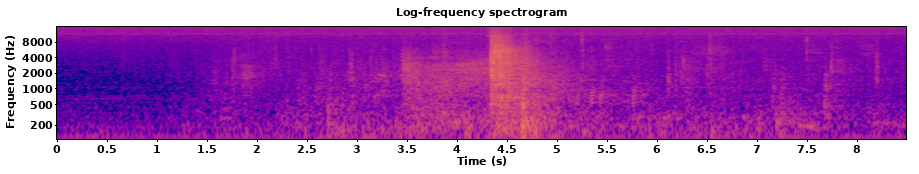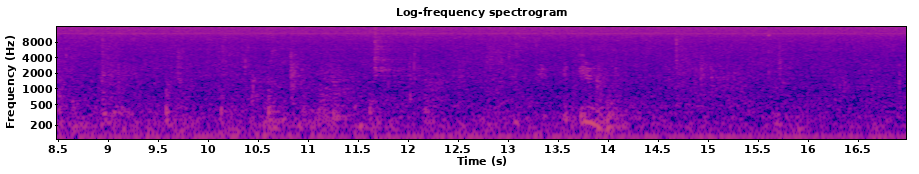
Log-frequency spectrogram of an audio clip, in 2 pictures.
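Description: An orchestra plays softly in a large echoing hall.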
